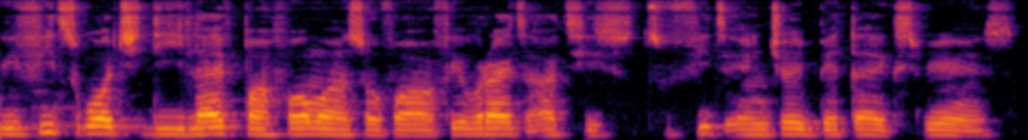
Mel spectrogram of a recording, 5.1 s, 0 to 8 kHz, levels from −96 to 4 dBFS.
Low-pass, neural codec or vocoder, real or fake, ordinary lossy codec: none; none; real; none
